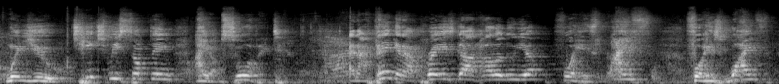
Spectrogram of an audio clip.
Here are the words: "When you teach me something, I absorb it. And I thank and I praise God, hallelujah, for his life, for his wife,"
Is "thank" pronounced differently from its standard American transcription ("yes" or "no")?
no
